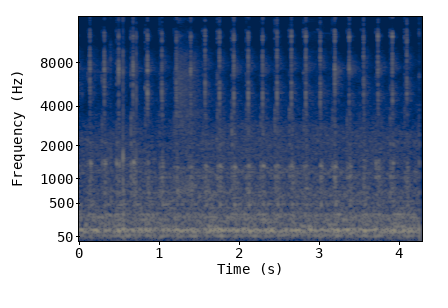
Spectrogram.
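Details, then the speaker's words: Memorex VIS MD2500 console after isopropyl cleaning and solder reflow: quiet, fast, even light ticks, about five a second, from the CD-ROM drive while switched off; owner suspects disc still rotating, unsure if normal. "It sounds like the CD-ROM unit is just rotating this disc or something. I'm not sure, but it is in fact off."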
